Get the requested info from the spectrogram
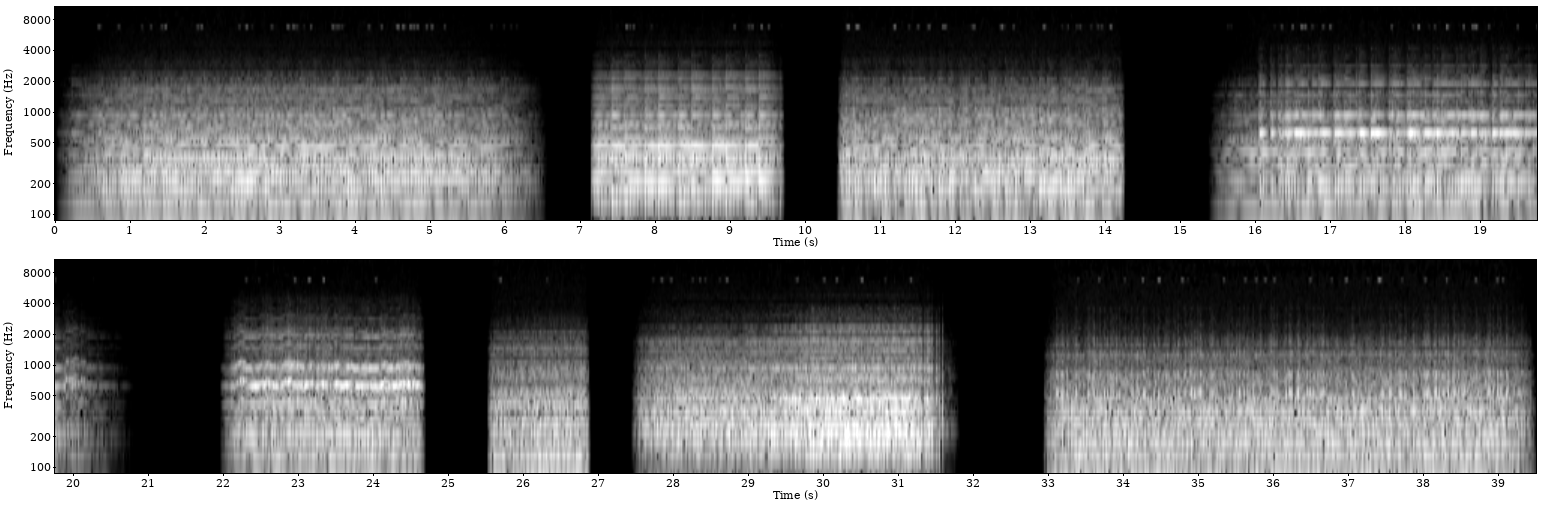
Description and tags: Ambiance Grain Sound Effects
Created a few different grain effects created with a Aminor sample, looped in certain areas with grain freeze max for live device in ableton suite..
